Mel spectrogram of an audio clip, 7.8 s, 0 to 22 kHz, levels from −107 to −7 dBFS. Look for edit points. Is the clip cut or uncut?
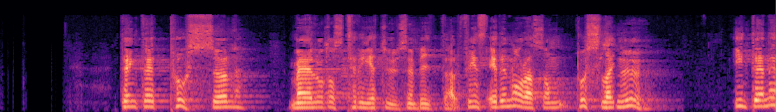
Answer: cut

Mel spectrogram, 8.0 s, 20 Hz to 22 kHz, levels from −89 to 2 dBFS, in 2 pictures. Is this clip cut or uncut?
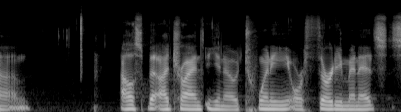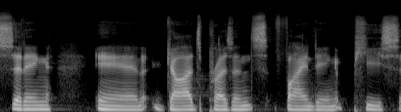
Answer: cut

